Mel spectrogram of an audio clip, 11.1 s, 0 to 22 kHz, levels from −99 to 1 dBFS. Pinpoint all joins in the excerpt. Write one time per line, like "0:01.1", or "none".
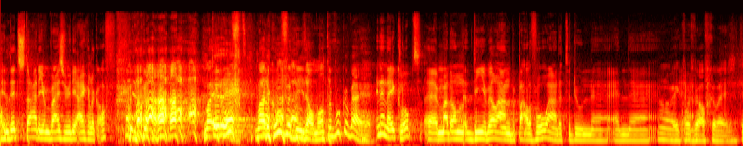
0:05.6
0:06.9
